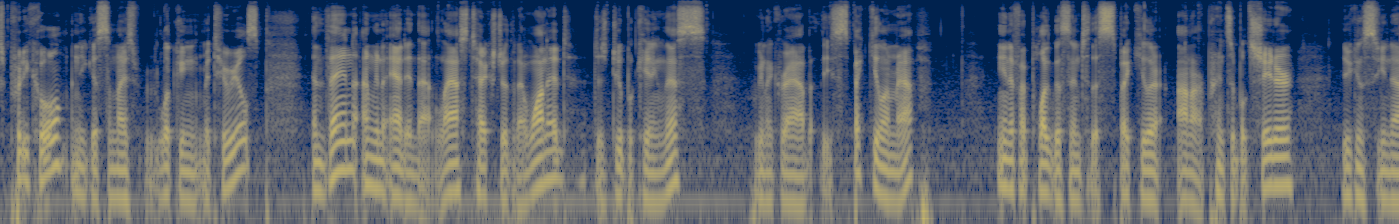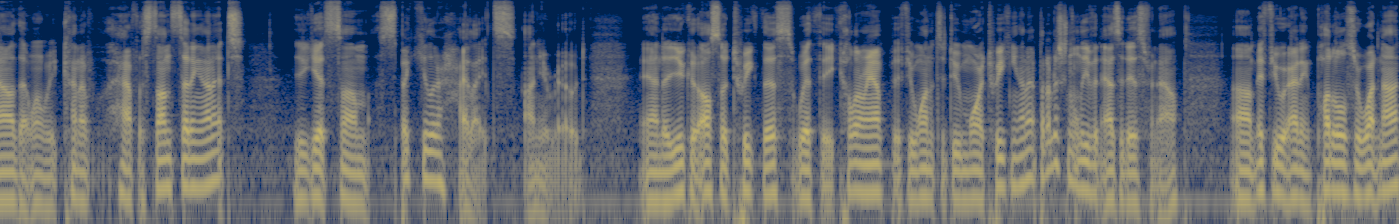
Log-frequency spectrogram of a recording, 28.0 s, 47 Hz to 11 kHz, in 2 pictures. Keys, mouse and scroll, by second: 3.2-4.3 middle drag, 4.3 right click, 9.1 click, 24.6 click.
